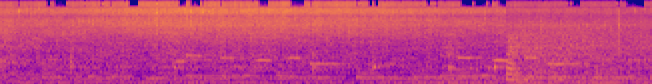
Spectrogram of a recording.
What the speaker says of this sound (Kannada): ಫ್ರೈ ಆದಮೇಲೆ ಈರುಳ್ಳಿ ಸ್ವಲ್ಪ ಗೋಲ್ಡನ್ ಕಲರ್ ಬರೋವರೆಗೂ ಫ್ರೈ ಮಾಡ್ಕೋಬೇಕು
